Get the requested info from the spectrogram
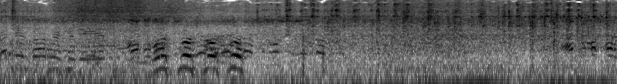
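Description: A steady low engine hum, like a motor idling close by. Distant voices call out for about a second, roughly a second and a half in.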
